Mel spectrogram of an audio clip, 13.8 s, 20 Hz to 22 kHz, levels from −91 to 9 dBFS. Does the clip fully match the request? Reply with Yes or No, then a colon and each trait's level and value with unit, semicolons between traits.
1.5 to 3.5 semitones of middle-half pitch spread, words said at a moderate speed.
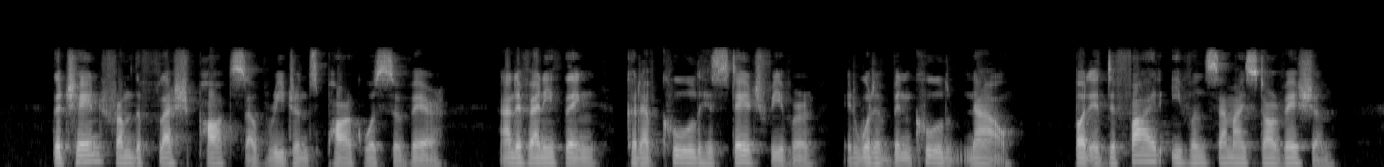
Yes: narrow, 2.4 semitones; average, 145 wpm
